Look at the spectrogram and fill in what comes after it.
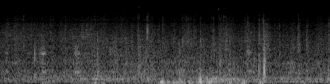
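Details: Outdoor sheep herding lesson with schnauzers in April 2012: faint speech, scattered thumps and clip-clop-like footfalls over a low rumble, no clear animal call.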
